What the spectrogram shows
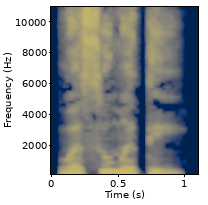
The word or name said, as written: ವಸುಮದ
